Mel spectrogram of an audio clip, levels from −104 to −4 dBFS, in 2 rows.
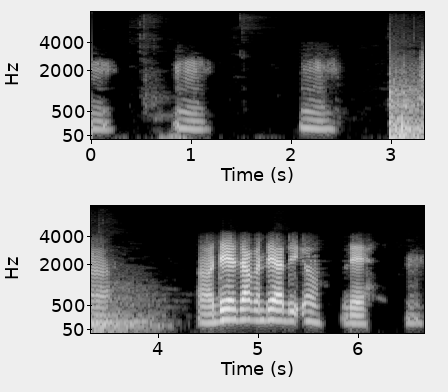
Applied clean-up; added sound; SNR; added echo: classical method Wiener filter.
